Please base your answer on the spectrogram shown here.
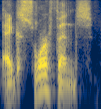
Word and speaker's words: exorphins: these chemical compounds called exorphins which sounds like the word morphine they bind on to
